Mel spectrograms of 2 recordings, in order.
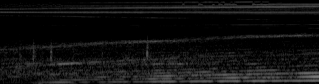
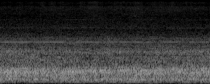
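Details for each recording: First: Normal spindle run-up on a MERMAK/Probotsan Multi-Mex CNC router, with the vacuum pump and dust extraction also running. A clean whine climbs smoothly to maximum spindle speed with no roughness or rattle; the loud vacuum pump (blower) is a separate noise. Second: Mermak Probotsan CNC Multimax router's blower-type vacuum pump running: steady, loud rushing hiss with a faint high whistle, no speed change; owner thinks standard vacuum motors run quieter; loud vacuum blower noise.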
